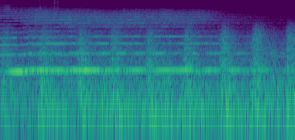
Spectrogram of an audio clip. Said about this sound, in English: Holt heard the crunch of the train wheels moving. It was leaving.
